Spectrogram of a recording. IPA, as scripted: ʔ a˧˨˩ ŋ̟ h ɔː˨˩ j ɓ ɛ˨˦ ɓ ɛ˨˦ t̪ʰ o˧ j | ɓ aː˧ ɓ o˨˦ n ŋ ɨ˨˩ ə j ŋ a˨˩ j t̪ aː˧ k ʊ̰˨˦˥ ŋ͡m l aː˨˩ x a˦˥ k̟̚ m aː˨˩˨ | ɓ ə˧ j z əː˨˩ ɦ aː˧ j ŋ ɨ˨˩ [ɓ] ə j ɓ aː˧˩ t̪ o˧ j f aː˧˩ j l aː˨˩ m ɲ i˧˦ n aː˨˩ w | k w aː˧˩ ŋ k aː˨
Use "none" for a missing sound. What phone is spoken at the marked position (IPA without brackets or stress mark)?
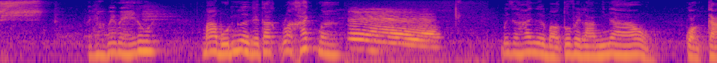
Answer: none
